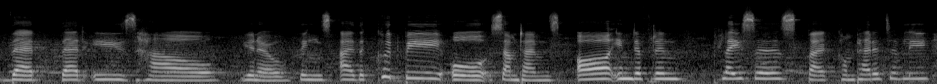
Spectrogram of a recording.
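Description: A woman's voice: on the high side, fairly even intonation, takes it slowly, few pauses, a little hiss or hum. A woman moderating a panel, reflecting aloud in a thoughtful, searching way. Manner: thoughtful, with many fillers and restarts.

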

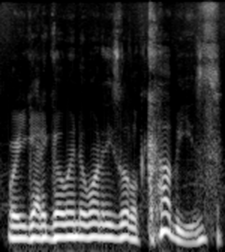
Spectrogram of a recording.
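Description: A man's voice: on the high side, very fast, warm tone. A man co-hosting a casual podcast who teases his partner with incredulous questions and laughs easily. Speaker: podcast co-host. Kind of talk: casual chat.

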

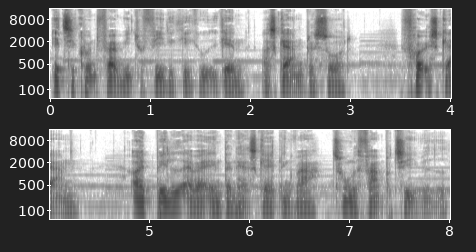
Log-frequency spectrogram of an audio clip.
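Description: A man narrating a scripted horror story in a measured, ominous way. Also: very deep voice, animated, faint music behind.

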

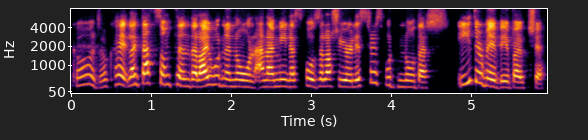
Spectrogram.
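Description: A woman's voice: a little high, expressive, fast talker, no room sound. A woman with a West of Ireland accent hosting a podcast in a chatty, informal interview style. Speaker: podcast host. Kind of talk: casual interview chat.

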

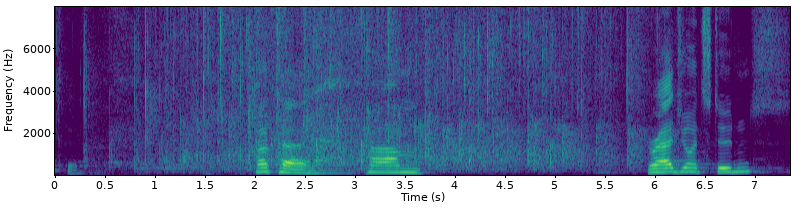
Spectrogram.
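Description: Rambling, joking middle-aged pastor. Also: male voice, on the high side, noisy background. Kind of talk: casual address to a church group. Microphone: handheld microphone. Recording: long hall reverb with murmuring crowd.

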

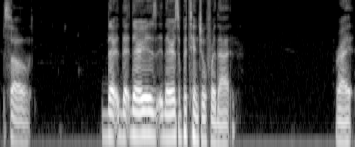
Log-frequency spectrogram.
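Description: A man with a middle-pitched voice in casual podcast banter. He teases, hesitates and restarts his sentences. The sound is dry and close. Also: slow, mellow, dry recording. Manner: teasing, hesitant, trails off and restarts. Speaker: podcast co-host.

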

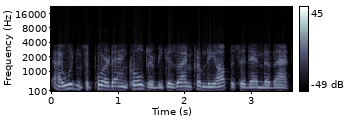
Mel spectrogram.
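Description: A male caller on a talk radio show, heard over the phone, talking haltingly with many restarts. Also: fairly high pitch, no room sound. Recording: tinny dry phone line.

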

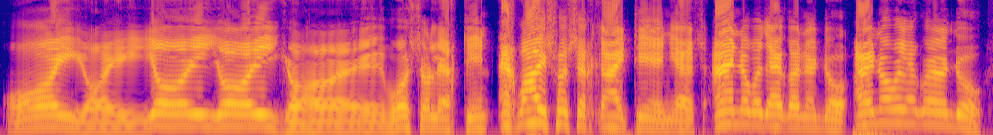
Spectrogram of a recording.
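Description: A man's voice: high-pitched, expressive, normal speed, hardly any pauses, pushed and bright, clean tone, no echo, heavily acted. A man playing a fretful Yiddish-accented husband. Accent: Yiddish-inflected English. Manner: kvetching, sighing oy vey. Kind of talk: improvised comic radio story.

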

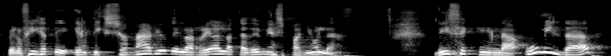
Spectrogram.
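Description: Preacher, Mexican accent, sermon, slow deliberate delivery, lively rising and falling voice. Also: medium pitch. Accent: Mexican Spanish. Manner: animated, acts out mocking quotes of others.

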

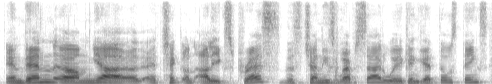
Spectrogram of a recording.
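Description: Man, high-pitched voice, podcast host, casual chat, laughs often. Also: moderate pace. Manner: laughs often while talking. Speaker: host of a VR channel.

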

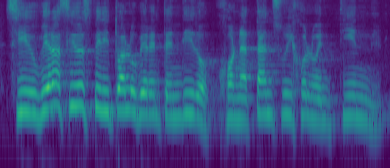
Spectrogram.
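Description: Lively high-voiced preacher. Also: male voice, quick pace. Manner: animated, asks the congregation questions and acts out quoted voices. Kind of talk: sermon.

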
